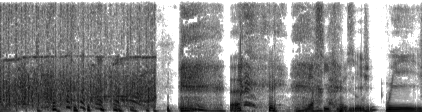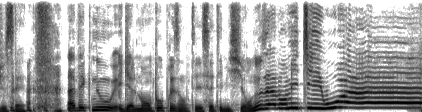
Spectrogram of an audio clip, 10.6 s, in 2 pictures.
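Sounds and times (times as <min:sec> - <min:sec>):
applause: 0:00.0 - 0:02.0
laughter: 0:00.0 - 0:06.1
speech: 0:02.3 - 0:10.5.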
